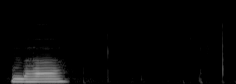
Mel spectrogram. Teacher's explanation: हिंदी की स्पर्श घोष महाप्राण ओष्ठ व्यंजन ध्वनि है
